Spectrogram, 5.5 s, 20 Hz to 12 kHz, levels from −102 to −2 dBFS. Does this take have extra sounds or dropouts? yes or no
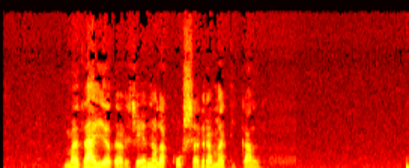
no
